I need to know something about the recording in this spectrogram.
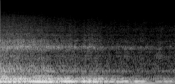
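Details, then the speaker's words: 1968 Mustang coupe, 289 V8 two-barrel, dual exhaust, 3-speed manual: short throaty blip swells then idles right back down, smooth low exhaust note without clatter or misfire, no smoke; normal free rev. "I mean, you just revved it up, it sounds awesome, but yet it idles right back down."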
